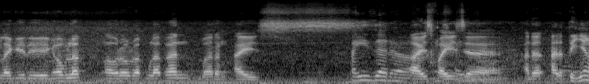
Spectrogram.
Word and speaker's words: Aiz Faiza: Bukan Tapi bukan Ais. pronunciation-nya Ya? tetap Ais Faiza. Oh iya benar. A-nya sedikit panjangin mungkin.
